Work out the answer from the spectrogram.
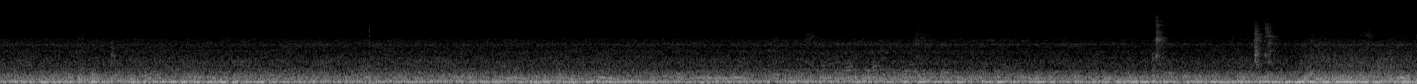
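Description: Inside a MÁV InterCity passenger coach at speed: the steady low rumble of the wheels running on the rails, with a few sharp clicks near the end.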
